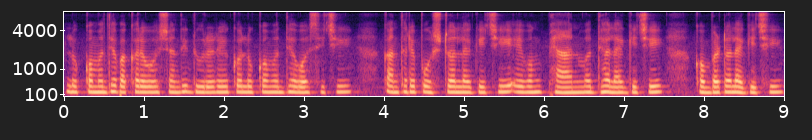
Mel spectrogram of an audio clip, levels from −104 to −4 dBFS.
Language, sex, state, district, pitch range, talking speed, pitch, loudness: Odia, female, Odisha, Nuapada, 190-205 Hz, 120 wpm, 195 Hz, -18 LUFS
